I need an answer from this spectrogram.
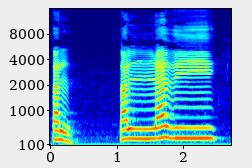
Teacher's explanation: تا جڑے گا تشدید والے لام کے ساتھ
